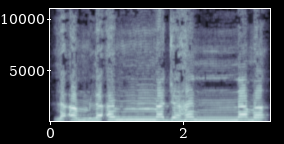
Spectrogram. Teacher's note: نون مشدد کا ایک الف کے برابر گننا ہوگا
